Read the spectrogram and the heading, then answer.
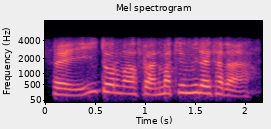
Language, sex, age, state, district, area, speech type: Bodo, male, 18-30, Assam, Baksa, rural, conversation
